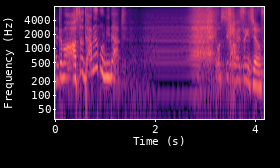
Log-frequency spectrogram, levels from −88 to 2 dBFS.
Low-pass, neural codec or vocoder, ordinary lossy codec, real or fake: none; codec, 16 kHz, about 1 kbps, DyCAST, with the encoder's durations; none; fake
